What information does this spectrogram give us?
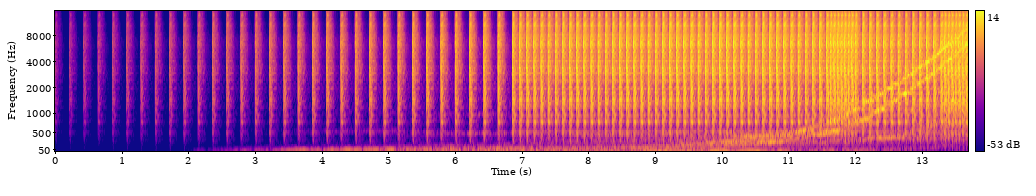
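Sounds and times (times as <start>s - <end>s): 
snare drum roll in 140bpm drum loop: 4.0s - 13.6s.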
